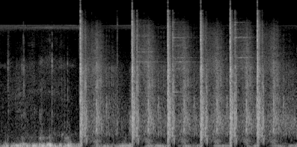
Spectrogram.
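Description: Sharp gunshots from a firearm fired during long-distance shooting drills: six loud cracks at roughly even intervals of just over half a second, after a stretch of low rumbling.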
